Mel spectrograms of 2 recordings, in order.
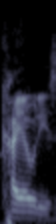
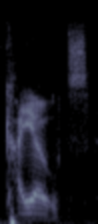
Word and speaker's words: Coyotes: they're actually pronouncing it it's not coyotes it's coyotes either way they're playing arizona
